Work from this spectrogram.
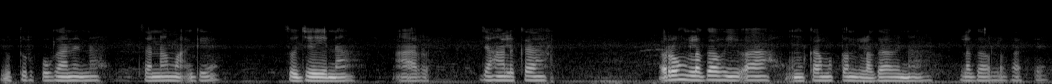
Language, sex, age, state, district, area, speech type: Santali, female, 45-60, Jharkhand, East Singhbhum, rural, spontaneous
